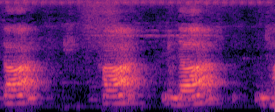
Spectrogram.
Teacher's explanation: तो अल्प प्राण में हो गया पहला, तीसरा और पांचवा, महाप्राण में हो गया दूसरा और चौथा।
